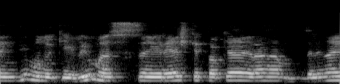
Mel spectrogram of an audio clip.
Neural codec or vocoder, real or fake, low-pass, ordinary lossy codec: none; real; 7.2 kHz; AAC, 48 kbps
